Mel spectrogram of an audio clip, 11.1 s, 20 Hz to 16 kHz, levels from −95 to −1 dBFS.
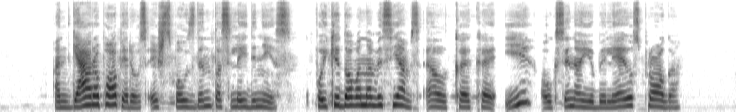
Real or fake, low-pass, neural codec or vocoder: fake; 14.4 kHz; vocoder, 44.1 kHz, 128 mel bands every 256 samples, BigVGAN v2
